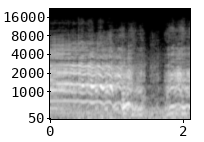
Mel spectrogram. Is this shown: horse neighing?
yes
